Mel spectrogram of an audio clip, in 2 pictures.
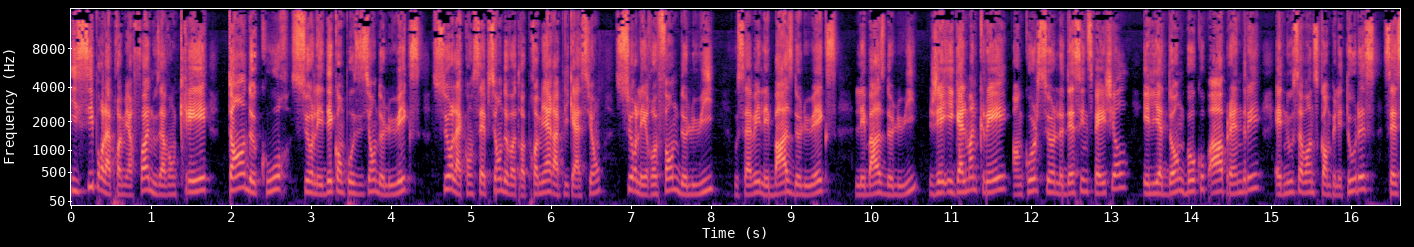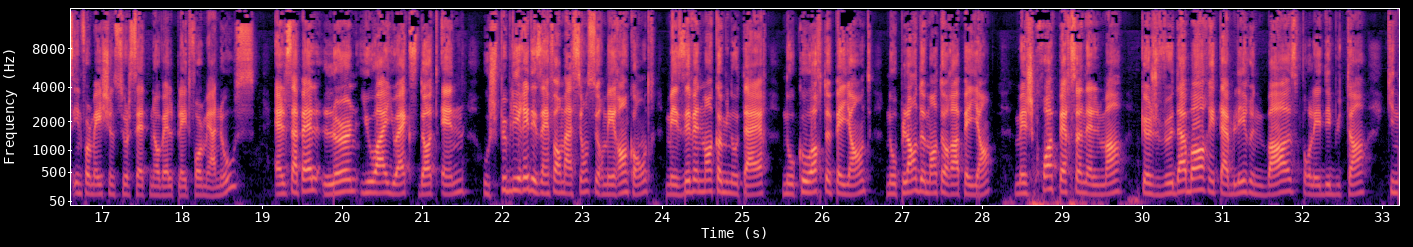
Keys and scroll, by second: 15.0 2.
